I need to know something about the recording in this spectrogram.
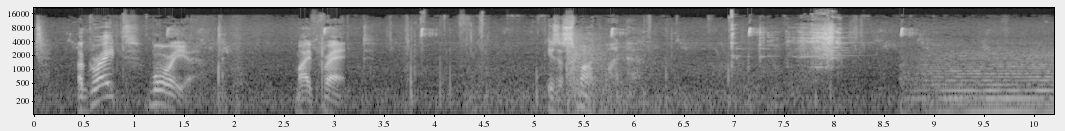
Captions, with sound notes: - A great warrior, (footsteps) my friend, is a smart one. (sword unsheathed) (dramatic orchestral music)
